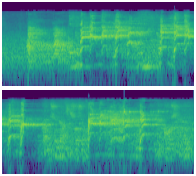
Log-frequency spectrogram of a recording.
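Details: Two Maltese dogs, Dafne and Bianca, at play: bursts of short, sharp yips and thin whining tones come in quick clusters, over steady human talk throughout.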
